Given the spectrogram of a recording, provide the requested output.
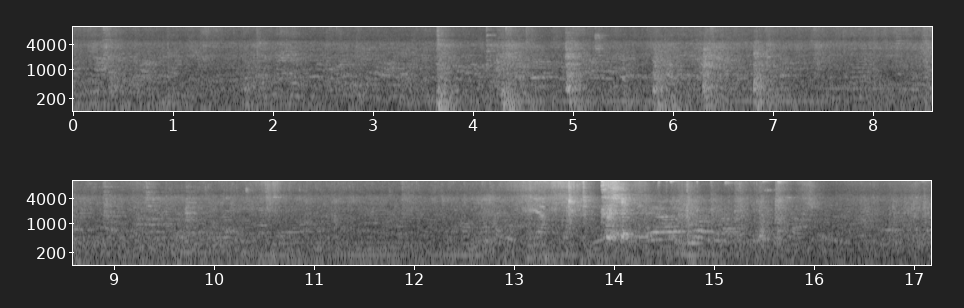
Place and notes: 沙鹿公有零售市場, Shalu Dist., Taichung City - the indoor markets
walking in the indoor markets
